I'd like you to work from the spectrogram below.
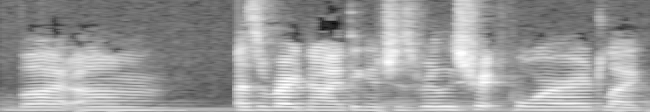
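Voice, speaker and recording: A woman's voice: on the high side, flat delivery, a little fast. A young woman from Nepal, a musician, talking casually about her music with lots of filler words. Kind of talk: casual self-introduction. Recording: music playing behind.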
